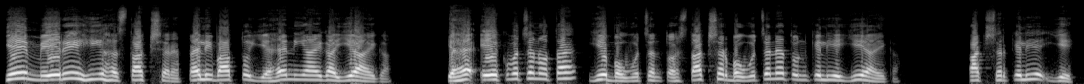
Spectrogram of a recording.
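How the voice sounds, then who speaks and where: A man teaching a Hindi grammar lesson for exam preparation. He reads example sentences slowly, then corrects them emphatically. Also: high voice, clean tone, dry recording, studio quality. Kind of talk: exam-prep grammar lecture.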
